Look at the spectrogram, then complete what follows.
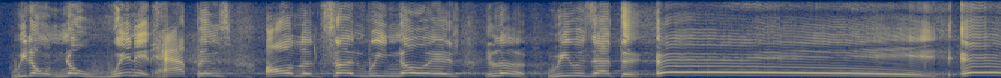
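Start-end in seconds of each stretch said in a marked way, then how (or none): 4.4-6.7 long, high, drawn-out "hey"; whooping it up on the dance floor; club party holler. Acted.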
